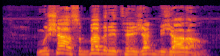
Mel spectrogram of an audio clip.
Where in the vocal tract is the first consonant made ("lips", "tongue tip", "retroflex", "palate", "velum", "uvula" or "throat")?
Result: lips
